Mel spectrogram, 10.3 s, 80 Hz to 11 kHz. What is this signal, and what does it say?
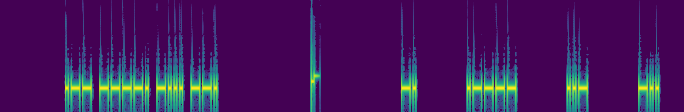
Morse code, heard as a keyed tone, about 27 wpm, spaced as for 14 wpm, 700 Hz. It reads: W9BG N1UD
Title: USA Call Signs - 4 Characters - 6x Character Spacing - 28wpm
